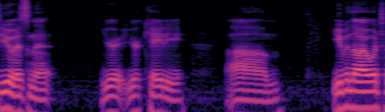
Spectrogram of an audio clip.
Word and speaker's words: Kejti: person is uh Katie it's actually written in the most unique way I've ever seen but pronounced Katie I like it it's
